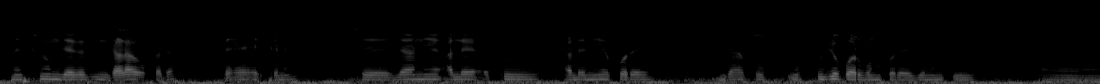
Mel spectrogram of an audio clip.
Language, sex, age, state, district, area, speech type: Santali, male, 18-30, West Bengal, Birbhum, rural, spontaneous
